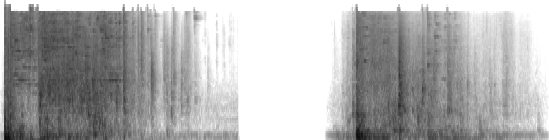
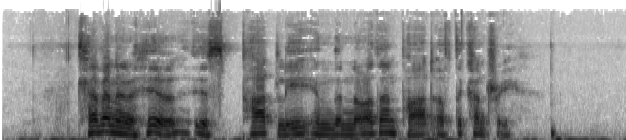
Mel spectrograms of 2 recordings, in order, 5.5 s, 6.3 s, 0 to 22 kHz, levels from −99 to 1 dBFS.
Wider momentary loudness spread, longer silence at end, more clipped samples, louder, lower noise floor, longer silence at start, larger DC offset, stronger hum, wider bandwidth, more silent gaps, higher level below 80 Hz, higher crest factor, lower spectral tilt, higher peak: first, 21 LU vs 18 LU; first, 0.85 s vs 0.2 s; neither; second, -18 LUFS vs -12 LUFS; first, -56 dBFS vs -34 dBFS; second, 0.05 s vs 0.2 s; neither; neither; about the same, 18 kHz vs 17 kHz; first, 2.39-3.25 s vs none; first, -28 dBFS vs -42 dBFS; first, 22 dB vs 14 dB; second, -2.5 dB/octave vs -4 dB/octave; about the same, 0 dBFS vs 0 dBFS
